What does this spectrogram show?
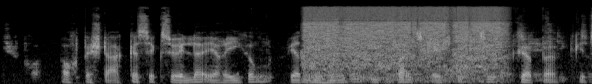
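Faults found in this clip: Faint delayed copy of the speech, 0.02–0.43 s and 5.02 s to the end, lagging 1009 ms and roughly 15 dB down. Echo leak, likely from an incomplete far-end loudspeaker echo cancellation.

Speech dips sharply, around 40 dB at deepest, for about half a second at 2.52–3.04 s. Speech suppressed in double talk, likely the echo canceller attenuating both overlapping talkers.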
